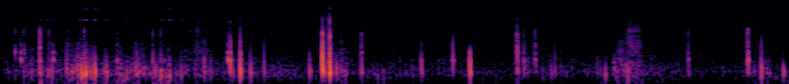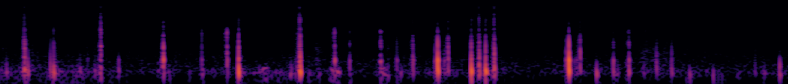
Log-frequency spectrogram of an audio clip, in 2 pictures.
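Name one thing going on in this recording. Blocks are placed with short, soft knocks, one after another.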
